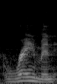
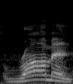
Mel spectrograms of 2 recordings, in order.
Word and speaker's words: Raymond: on your last live it's not raymond it's ramen thank you i was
